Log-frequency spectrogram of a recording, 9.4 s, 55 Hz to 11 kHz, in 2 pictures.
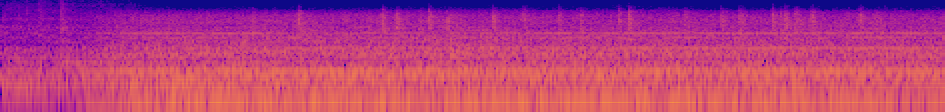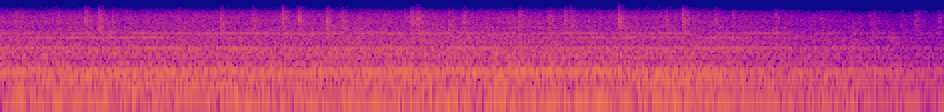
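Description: A Vermeer ZR5 1200 self-propelled hay baler runs its 200-horsepower engine, producing a loud, steady, close drone with a rattling mechanical texture and no talk.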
